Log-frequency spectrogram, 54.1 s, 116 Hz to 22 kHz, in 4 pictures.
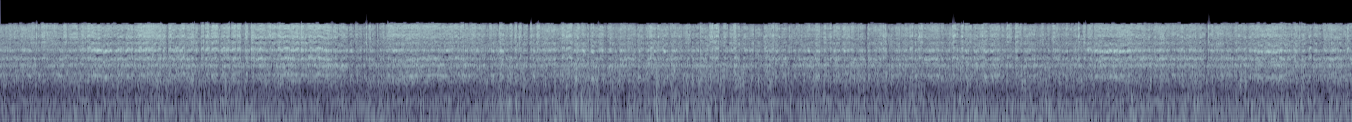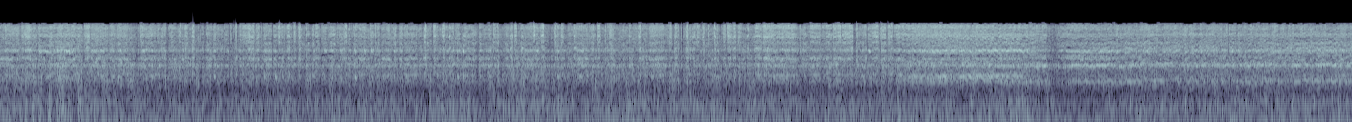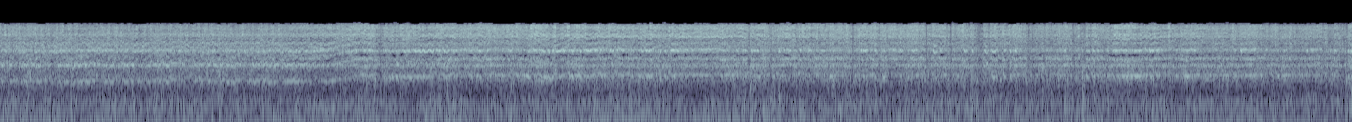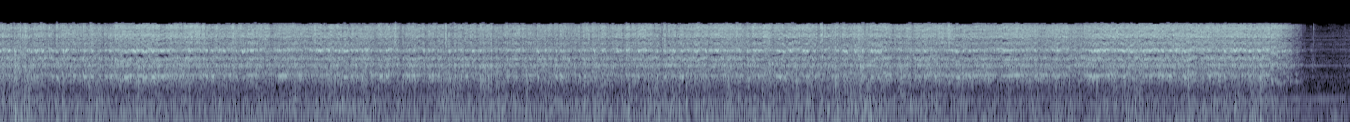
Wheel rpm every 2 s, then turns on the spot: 230, 230, 230, 230, 230, 230, 230, 230, 230, 230, 230, 220, 170, 160, 160, 200, 220, 230, 230, 230, 230, 230, 230, 230, 230, 230, 170.
none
